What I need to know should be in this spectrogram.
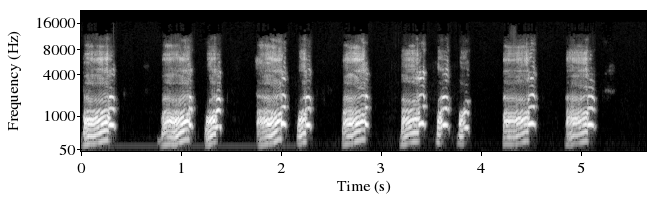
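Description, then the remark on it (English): A series of about eleven short, loud honking bark calls, some in quick pairs or triplets, each starting low and sliding upward in pitch, with brief silences between and no talking. “You know, you get the bass in the front with the B and then you go high pitch at the end with the K, but everything else in the middle is like a dull tone.”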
